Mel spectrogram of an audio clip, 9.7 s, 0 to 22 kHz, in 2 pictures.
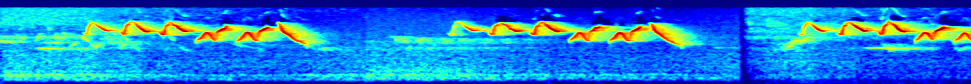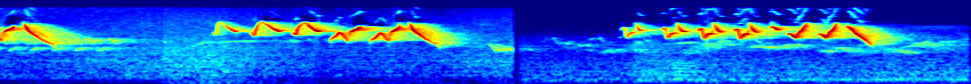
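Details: Chestnut-sided warbler song, five bright high-pitched phrases of quick doubled notes that finish with an emphatic falling note, each phrase near 1.5 seconds long with short pauses between, in a quiet setting.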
